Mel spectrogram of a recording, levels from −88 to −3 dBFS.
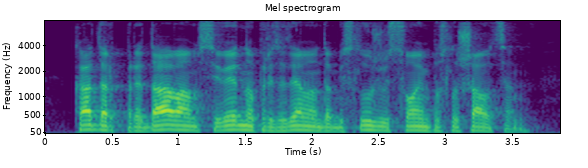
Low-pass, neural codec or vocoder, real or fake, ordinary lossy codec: none; none; real; none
